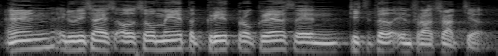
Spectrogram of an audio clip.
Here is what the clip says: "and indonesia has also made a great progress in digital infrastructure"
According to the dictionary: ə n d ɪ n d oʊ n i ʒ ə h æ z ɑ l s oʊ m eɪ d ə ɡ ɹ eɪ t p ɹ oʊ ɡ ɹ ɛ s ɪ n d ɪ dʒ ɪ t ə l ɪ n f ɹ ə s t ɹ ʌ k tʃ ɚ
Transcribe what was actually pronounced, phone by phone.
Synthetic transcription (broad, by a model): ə n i n d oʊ n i s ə h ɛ s ɑ l s oʊ m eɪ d ə ɡ ɹ eɪ t p ɹ oʊ ɡ ɹ ɛ s ɪ n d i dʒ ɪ t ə l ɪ n f ɹ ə s t ɹ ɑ k tʃ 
